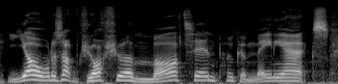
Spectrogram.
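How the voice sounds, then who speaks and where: A man's voice: fairly high pitch, expressive, a little slow, no echo. A young man live-streaming a mobile game, chatting casually with viewers while he plays, sounding a bit nasal from a cold. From England. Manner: chatty, many fillers, greets viewers by name. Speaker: gaming streamer.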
